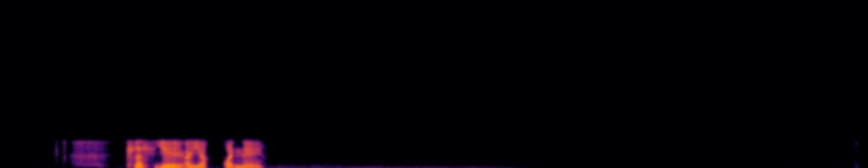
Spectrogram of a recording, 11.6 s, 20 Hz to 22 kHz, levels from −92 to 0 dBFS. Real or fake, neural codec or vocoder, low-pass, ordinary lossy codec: real; none; 3.6 kHz; Opus, 64 kbps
